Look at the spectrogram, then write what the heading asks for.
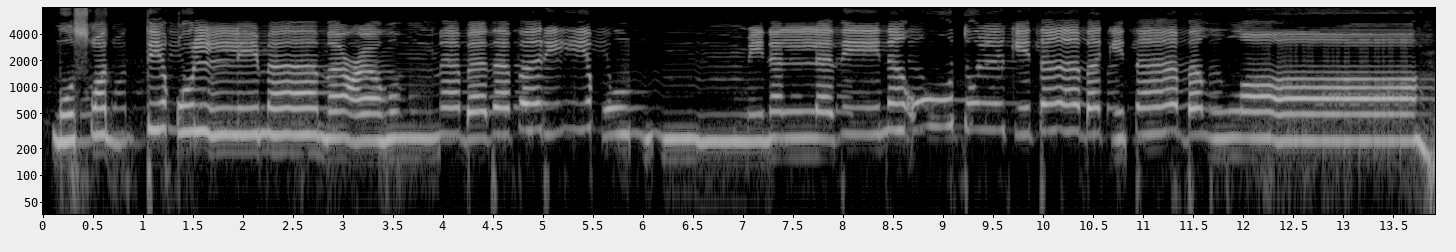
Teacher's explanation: مصدق لما میں صاد اور قاف حرف مستعلیہ ہیں پر پڑھے جائیں گے، دال حرف قلقلہ مشدد ہے تو یہاں پر قلقلہ خوب جماؤ کے ساتھ ادا کریں گے۔ مصدق لما میں قاف پر دو پیش کی تنوین، تنوین کے بعد حروف جرملون میں سے لام آ رہا ہے تو یہاں پر ادغام بلا غنہ کا قاعدہ ہوگا، یعنی تنوین میں ہم غنہ نہیں کریں گے۔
